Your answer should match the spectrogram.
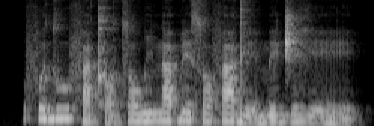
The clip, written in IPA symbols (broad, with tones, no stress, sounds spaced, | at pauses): f ʊ˦ d uː˦ f a˨ kʼ ɔ˨ t͡s ɔ˦ w i˦ n a˦ ɓ e˦ s ɔ˦ f a˦ d eː˨ m e˦ d͡ʒ e˦ ɣ eː˦˨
